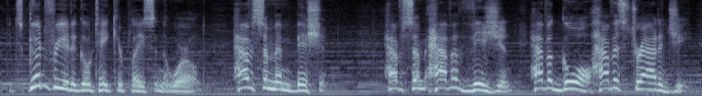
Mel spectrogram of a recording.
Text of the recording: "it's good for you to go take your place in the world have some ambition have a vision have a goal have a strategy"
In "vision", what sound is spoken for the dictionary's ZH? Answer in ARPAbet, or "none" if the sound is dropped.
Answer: ZH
